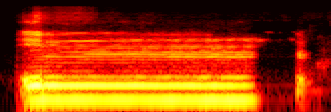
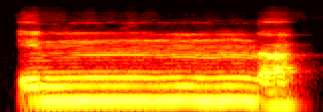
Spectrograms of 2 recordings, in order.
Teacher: এই যে ইন বলে যে আমরা ধরে রাখলাম, হ্যাঁ, উচ্চারণটা যে অবস্থায় ছিল সেই অবস্থা আমরা ধরে রাখলাম, ইন, এই ধরে রাখাটা হলো গুন্না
